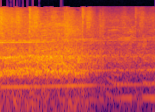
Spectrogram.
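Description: Race car tires squeal loudly and continuously while drifting around a corner in the Xenon Racer video game, with the engine droning underneath and the screech easing slightly toward the end.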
